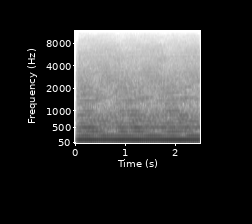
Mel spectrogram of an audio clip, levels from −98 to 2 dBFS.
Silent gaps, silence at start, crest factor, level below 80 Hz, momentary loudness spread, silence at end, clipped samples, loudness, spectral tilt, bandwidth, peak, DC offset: none; 0 s; 8 dB; -50 dBFS; 1 LU; 0 s; under 0.1%; -28 LUFS; -8.5 dB/octave; 7.2 kHz; -20 dBFS; under 0.1%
